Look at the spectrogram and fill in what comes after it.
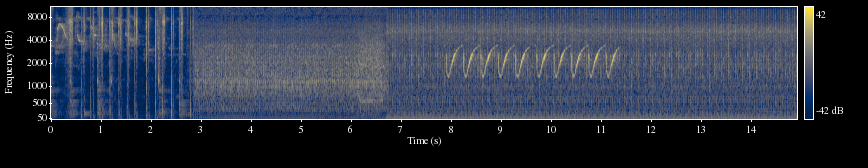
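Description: Steady low engine drone of a toy tractor's engine sound effect, with a run of about nine quick rising whoops like a car alarm partway through. In the first few seconds, before it, rapid clicking and rattling, then a steady hiss.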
